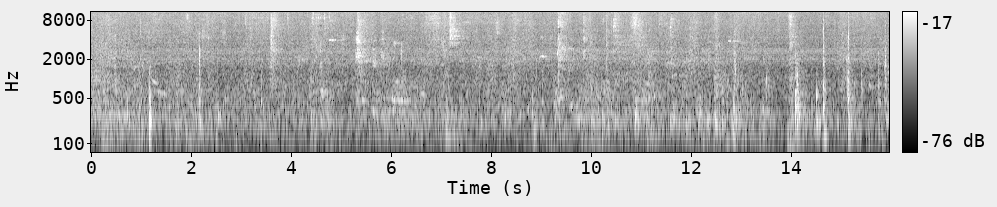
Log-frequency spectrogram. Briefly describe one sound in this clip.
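A school band plays in a large echoing hall.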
